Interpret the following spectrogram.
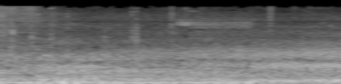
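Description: Steady low background rumble with no distinct event, the kind heard beside a road.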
